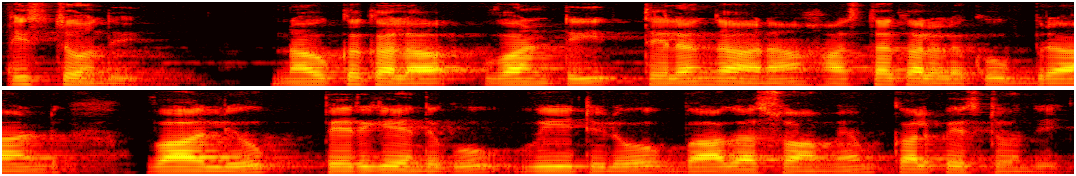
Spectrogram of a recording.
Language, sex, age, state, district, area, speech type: Telugu, male, 18-30, Telangana, Peddapalli, urban, spontaneous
